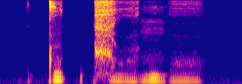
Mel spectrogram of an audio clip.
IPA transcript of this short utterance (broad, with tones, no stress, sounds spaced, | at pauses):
t̪ ə˦˥ t̚ t͡ɕ ṳ˨˩ ə̯ ŋ o̤˨˩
